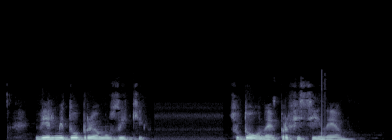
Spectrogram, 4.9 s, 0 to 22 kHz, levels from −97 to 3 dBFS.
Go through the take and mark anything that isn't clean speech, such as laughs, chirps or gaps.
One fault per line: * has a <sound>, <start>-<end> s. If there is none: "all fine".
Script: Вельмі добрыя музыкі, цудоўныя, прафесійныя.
all fine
